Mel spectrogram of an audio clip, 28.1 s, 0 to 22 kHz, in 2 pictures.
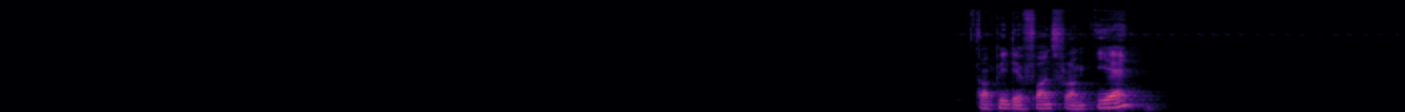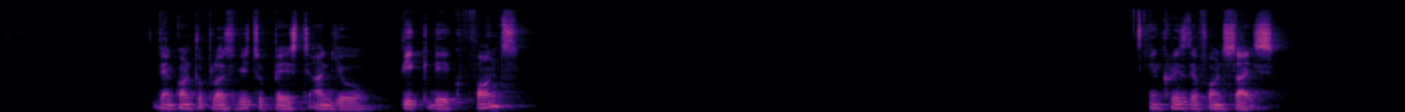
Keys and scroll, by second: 10.3 ctrl+c, 16.5 ctrl+v.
